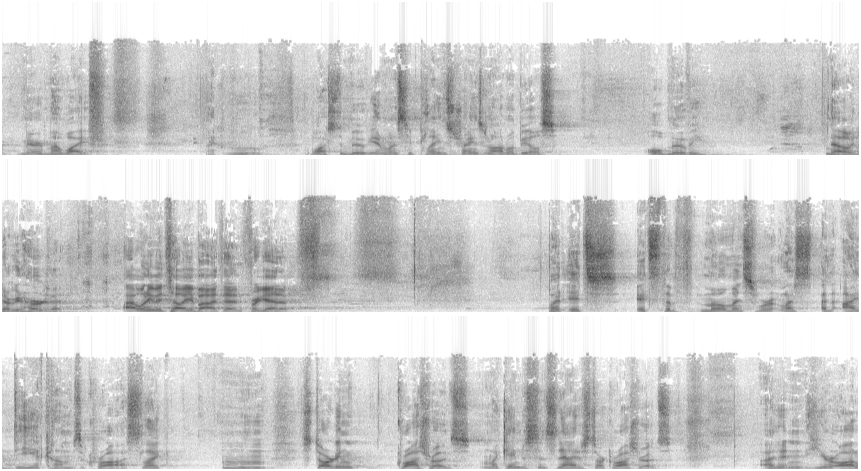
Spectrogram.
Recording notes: Live at The Big Night. 3,000+ teenagers, gathered from three states.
